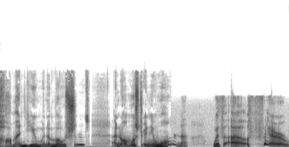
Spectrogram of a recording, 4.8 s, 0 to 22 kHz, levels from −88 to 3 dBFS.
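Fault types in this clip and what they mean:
Input switched to a poorer device: the recording path likely changed to a lower-grade microphone or headset profile at 2.86 s, with no gap. From there the speech loses everything above 7.6 kHz and sounds duller, drops around 5 dB in level, and carries new background noise roughly 35 dB down.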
